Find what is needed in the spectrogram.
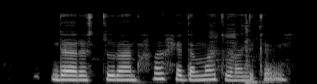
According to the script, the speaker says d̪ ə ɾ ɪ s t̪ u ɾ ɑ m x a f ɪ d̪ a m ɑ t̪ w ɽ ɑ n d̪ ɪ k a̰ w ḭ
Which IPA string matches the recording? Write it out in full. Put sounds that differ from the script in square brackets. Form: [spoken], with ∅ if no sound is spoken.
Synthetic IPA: d̪ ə ɾ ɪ s t̪ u ɾ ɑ [n] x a [x] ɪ d̪ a m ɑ t̪ w ɽ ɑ n d̪ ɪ k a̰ w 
